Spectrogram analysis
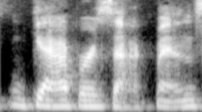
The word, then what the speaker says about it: Gabra Zackman: Well, the correct pronunciation is Gabber Zachman.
